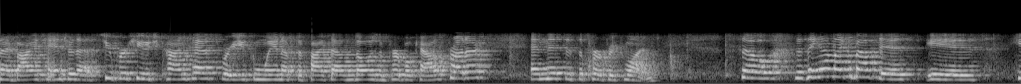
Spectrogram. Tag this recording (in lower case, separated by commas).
speech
